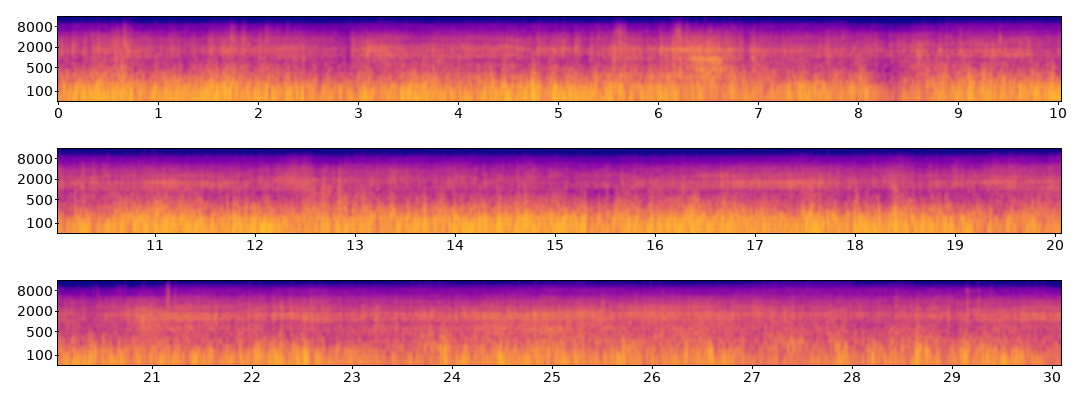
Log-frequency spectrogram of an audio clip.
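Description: Wind rushing over a handlebar-mounted camera's microphone, with the rumble of a mountain bike's tyres and rattling of the bike over a rocky dirt trail on a fast descent. Short clicks and knocks come through the rumble now and then, and there is a brief dip about eight seconds in.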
